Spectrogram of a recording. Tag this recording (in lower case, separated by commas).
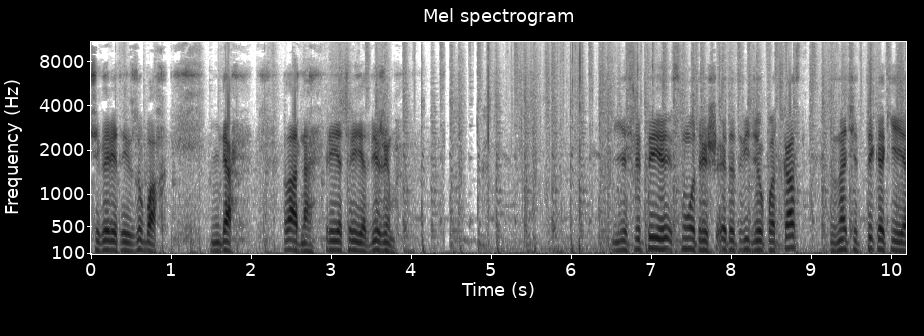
music, speech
